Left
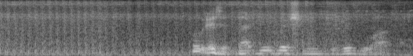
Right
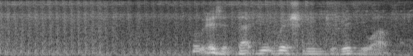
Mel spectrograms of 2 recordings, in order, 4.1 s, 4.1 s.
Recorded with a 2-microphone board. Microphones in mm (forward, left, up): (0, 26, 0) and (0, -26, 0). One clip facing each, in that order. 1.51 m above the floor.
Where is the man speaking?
15° left (ahead or behind), 0.5 m; by 4.0 s 45° right (ahead or behind), 1.3 m.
